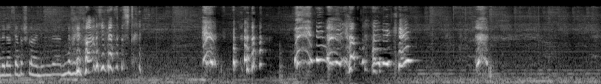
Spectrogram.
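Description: Squeaky, pitch-raised voices laughing and warbling in short bursts: a laugh runs on at the start, with more bursts about two to four seconds in.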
